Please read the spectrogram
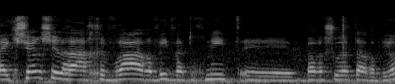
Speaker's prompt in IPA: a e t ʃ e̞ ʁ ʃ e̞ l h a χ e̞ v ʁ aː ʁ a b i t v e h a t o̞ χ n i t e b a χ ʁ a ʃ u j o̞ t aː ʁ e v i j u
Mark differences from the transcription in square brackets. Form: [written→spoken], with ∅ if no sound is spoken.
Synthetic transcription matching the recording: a e [t→k] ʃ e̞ ʁ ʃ e̞ l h a χ e̞ v ʁ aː ʁ a [b→v] i t v e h a t o̞ χ n i t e b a [χ→∅] ʁ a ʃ u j o̞ t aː ʁ [e→a] v i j [u→o]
